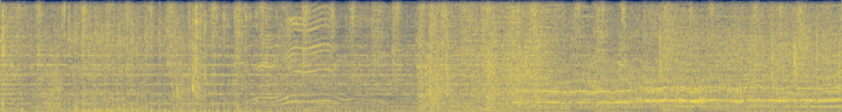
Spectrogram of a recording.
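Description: Cartoon motorbike sound effects over background music: the engine runs with a rapid low pulsing for about two seconds. After a sudden change halfway through, a long wavering squeal follows, like tyres skidding.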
